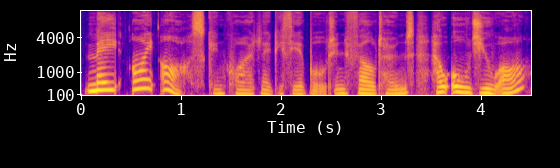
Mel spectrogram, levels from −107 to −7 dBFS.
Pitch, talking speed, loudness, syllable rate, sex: 200 Hz, 175 wpm, -20 LUFS, 4.8 syllables/s, female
